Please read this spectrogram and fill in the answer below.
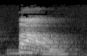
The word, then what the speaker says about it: bow: Es decir, so, so y bow riman. Este bow, que significa lazo, pero no rima con esta otra palabra que se escribe igual, pero se pronuncia bow. Veámoslo. When you meet the queen, you bow. Cuando encuentras con la reina, le haces una reverencia. You bow which again must rhyme with how. Bow, how. La H, acordaos, ¿eh?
